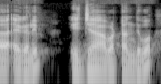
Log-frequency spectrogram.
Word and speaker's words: جَاءَ: বোঝার জন্য এই যে মোটা চিহ্ন আছে তাহলে উচ্চারণটা করব এটা ই তাড়াতাড়ি যা এক আলিফ এই জা আবার টান দিব জা আ এখন এই দুই শব্দে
